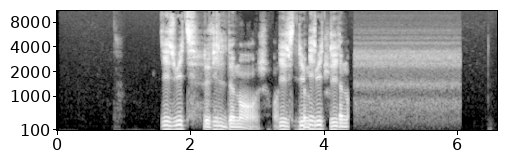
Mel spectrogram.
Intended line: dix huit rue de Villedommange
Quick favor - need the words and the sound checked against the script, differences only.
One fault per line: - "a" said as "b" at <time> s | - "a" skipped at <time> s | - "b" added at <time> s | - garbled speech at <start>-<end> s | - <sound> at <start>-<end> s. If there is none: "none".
- "rue" skipped at 2.1 s
- garbled speech at 3.2-4.4 s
